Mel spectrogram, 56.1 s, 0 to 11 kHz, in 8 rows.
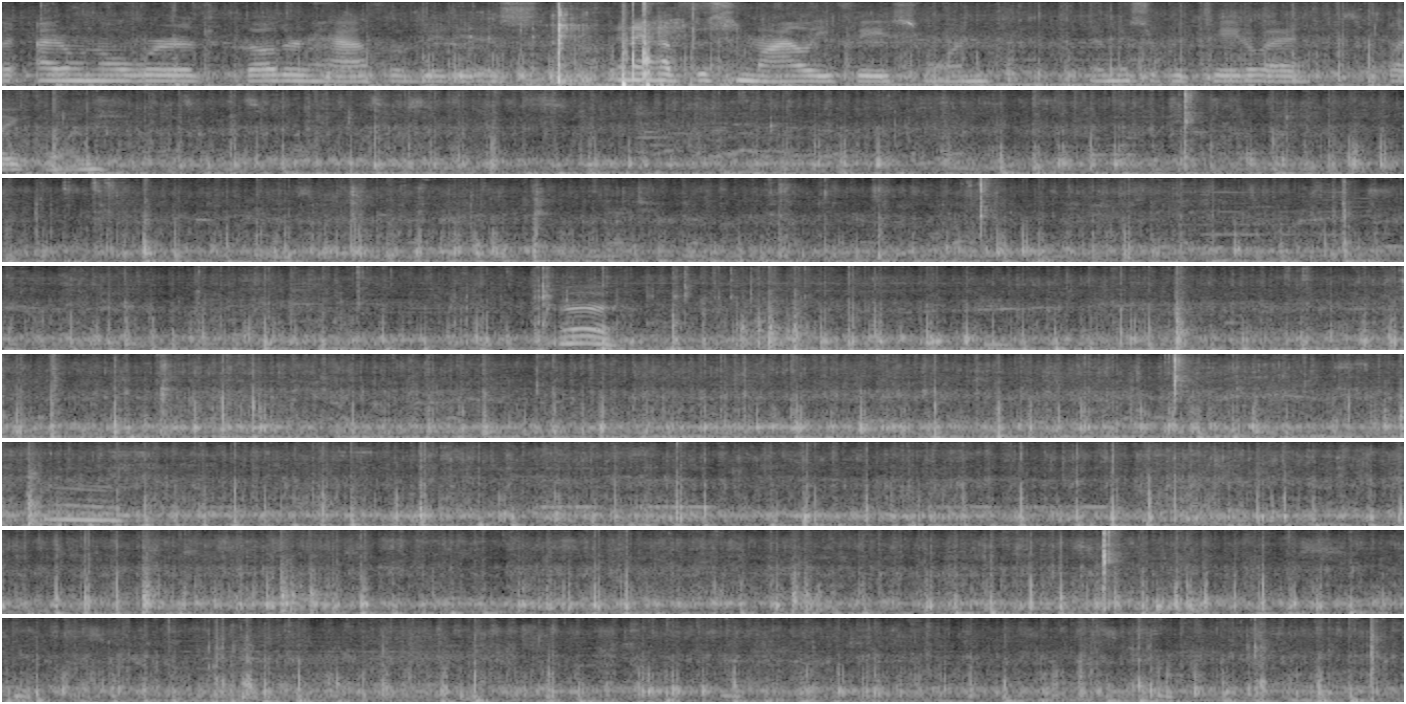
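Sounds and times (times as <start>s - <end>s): toy motors rattling on carpet: 0.0s - 56.0s.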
